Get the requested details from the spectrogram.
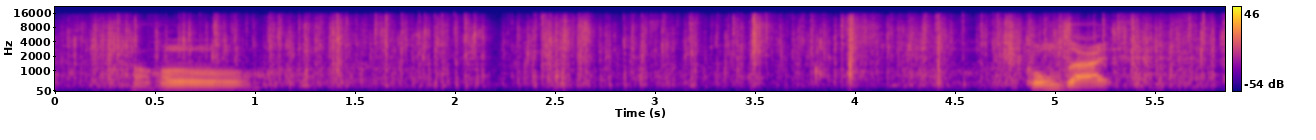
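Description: A plastic bag crinkles and rustles as it is handled.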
